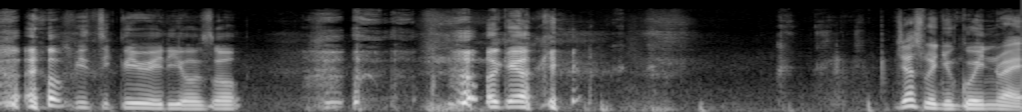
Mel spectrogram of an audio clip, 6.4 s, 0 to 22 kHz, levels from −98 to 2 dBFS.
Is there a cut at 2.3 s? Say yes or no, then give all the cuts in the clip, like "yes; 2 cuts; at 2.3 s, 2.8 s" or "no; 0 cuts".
no; 1 cut; at 5.5 s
